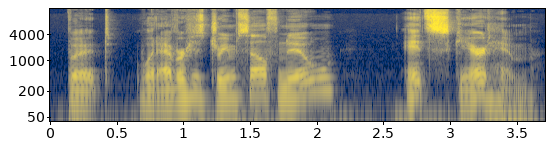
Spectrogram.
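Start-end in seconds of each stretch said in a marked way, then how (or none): none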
